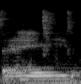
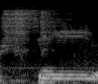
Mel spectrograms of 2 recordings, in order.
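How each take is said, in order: First: The name is one syllable rhyming with day. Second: The name is one syllable rhyming with see. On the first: "everybody thinks that it's Faye" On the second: "or Fee"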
